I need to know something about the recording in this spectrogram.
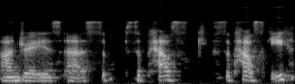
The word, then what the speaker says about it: Andrzej Sapkowski: So a recent example is I've been devouring the Witcher books by Andrzej Sapkowski, I believe is how you pronounce it.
